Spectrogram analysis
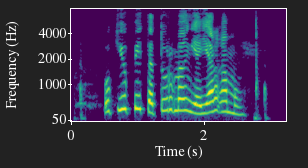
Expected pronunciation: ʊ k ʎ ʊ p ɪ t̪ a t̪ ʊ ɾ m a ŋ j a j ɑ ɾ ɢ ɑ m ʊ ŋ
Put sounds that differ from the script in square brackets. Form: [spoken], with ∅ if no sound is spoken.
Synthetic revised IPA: ʊ k [j] ʊ p ɪ t̪ a t̪ ʊ ɾ m a ŋ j a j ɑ ɾ ɢ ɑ m ʊ ŋ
